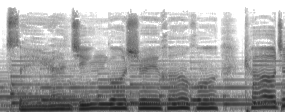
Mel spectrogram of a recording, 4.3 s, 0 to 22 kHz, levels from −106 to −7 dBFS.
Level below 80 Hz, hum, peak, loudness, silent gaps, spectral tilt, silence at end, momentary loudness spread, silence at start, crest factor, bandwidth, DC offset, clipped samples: -52 dBFS; none; -10 dBFS; -25 LUFS; none; -7 dB/octave; 0 s; 6 LU; 0 s; 14 dB; 14 kHz; under 0.1%; under 0.1%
